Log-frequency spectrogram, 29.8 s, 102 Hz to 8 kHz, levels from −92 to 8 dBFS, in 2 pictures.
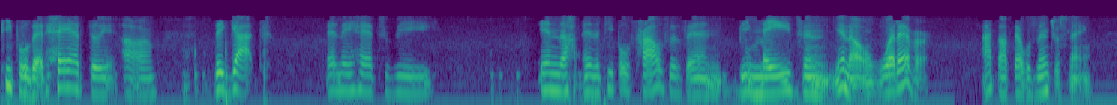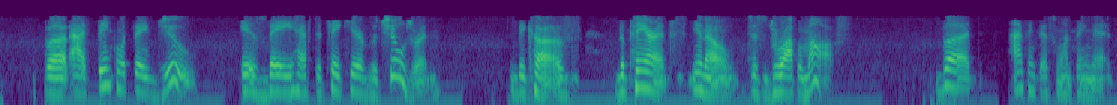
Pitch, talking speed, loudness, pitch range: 170 Hz, 125 wpm, -27 LUFS, 120-185 Hz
